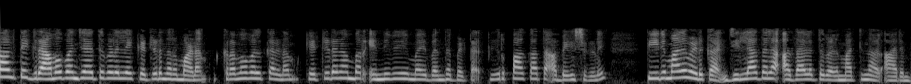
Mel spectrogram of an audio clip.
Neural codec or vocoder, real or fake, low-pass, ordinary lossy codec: none; real; 5.4 kHz; none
